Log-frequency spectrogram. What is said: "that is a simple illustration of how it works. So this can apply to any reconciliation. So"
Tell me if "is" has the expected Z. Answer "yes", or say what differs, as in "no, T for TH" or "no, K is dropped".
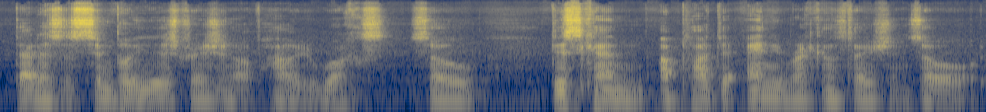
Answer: yes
